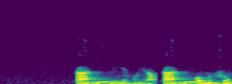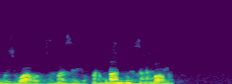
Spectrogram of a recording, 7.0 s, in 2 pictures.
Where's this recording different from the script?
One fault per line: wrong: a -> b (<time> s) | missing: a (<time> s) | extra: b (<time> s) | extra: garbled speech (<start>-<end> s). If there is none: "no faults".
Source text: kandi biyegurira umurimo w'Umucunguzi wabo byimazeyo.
wrong: umurimo -> kandi (2.4 s)
extra: garbled speech (4.8-6.1 s)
